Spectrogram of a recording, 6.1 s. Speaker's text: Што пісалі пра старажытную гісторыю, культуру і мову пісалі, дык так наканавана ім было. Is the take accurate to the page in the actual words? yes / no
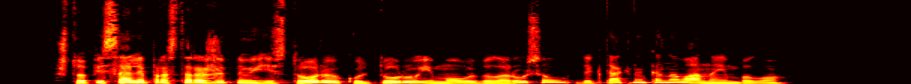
no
